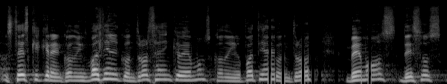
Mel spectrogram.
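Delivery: ordinary talk, nothing marked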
